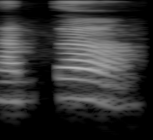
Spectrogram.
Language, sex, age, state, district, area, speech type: Odia, female, 45-60, Odisha, Jagatsinghpur, rural, read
